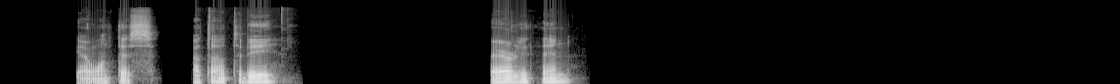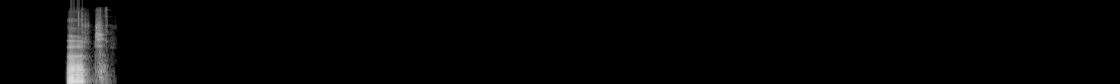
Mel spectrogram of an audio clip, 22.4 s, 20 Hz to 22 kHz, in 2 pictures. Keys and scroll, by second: 6.5 w, 12.7 q, 20.5 4.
